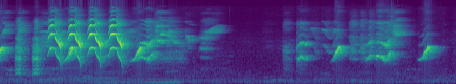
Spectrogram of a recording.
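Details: Javan myna in energetic song for tutoring songbirds: a quick series of about five repeated buzzy, arching notes, then a brief silence and several harsh rising whistles.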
